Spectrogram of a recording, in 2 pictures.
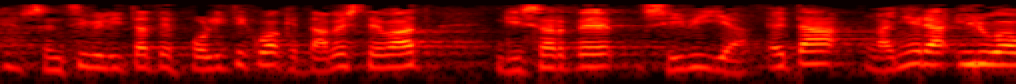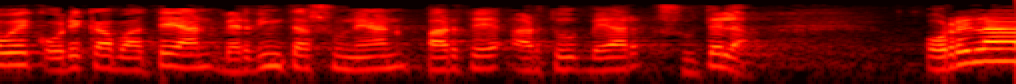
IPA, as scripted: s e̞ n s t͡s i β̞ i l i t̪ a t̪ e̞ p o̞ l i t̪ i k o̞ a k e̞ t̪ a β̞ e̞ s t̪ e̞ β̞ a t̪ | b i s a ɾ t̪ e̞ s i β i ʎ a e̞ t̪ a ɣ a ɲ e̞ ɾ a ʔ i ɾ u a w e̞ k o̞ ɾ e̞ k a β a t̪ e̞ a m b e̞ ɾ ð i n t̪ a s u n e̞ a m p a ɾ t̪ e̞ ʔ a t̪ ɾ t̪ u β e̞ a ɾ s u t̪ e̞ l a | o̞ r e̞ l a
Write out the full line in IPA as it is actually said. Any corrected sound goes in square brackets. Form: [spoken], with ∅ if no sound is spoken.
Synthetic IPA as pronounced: s e̞ n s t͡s i β̞ i l i t̪ a t̪ e̞ p o̞ l i t̪ i k o̞ a k e̞ t̪ a β̞ e̞ s t̪ e̞ β̞ a t̪ | [ɡ] i s a ɾ t̪ e̞ s i β i ʎ a e̞ t̪ a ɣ a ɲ e̞ ɾ a ʔ i ɾ u a w e̞ k o̞ ɾ e̞ k a β a t̪ e̞ a m b e̞ ɾ ð i n t̪ a s u n e̞ a m p a ɾ t̪ e̞ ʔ a [∅] ɾ t̪ u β e̞ a ɾ s u t̪ e̞ l a | o̞ r e̞ l a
